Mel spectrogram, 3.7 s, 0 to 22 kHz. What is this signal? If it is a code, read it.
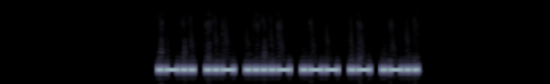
Morse code, heard as a keyed tone, about 46 wpm, 700 Hz. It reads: LU4WAL
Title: DXCC-100 Call Signs - 6 Characters - Repeated 3x - 45wpm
